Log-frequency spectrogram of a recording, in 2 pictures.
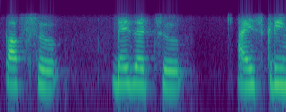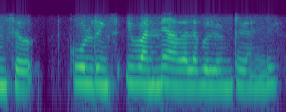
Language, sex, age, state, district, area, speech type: Telugu, female, 18-30, Telangana, Jayashankar, urban, conversation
